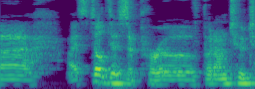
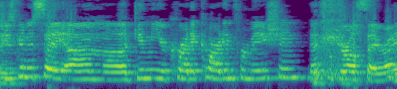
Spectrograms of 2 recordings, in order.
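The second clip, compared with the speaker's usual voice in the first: put-on high falsetto girl voice; jokey woman's voice, up high; man doing a woman's voice; 13 semitones higher than usual. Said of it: "what do girls sound like".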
